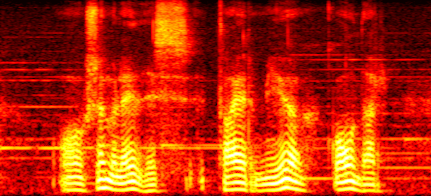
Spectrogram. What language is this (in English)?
Icelandic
